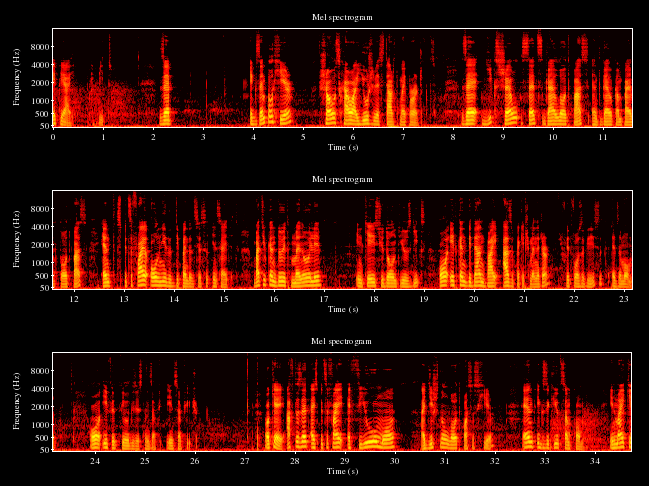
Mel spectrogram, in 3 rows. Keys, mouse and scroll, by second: 3.1 click, 3.9 ctrl+n, 4.0 ctrl+space, 4.2 ctrl+n, 5.3 ctrl+g, 8.8 click, 9.5 click, 10.3 click, 11.1 click, 16.4 click, 16.7 ctrl+space, 16.8 ctrl+e, 17.2 ctrl+g, 18.8 click, 25.5 ctrl+n, 25.8 ctrl+a, 26.1 ctrl+space, 26.3 ctrl+e, 27.3 ctrl+g, 28.9 click, 30.6 click, 31.8 ctrl+g, 32.9 click, 33.9 click, 34.3 ctrl+g.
